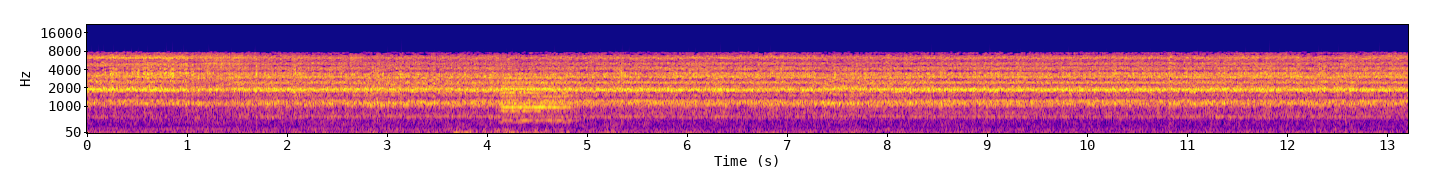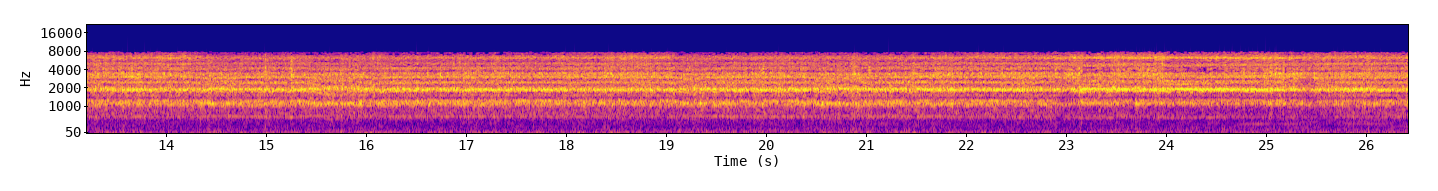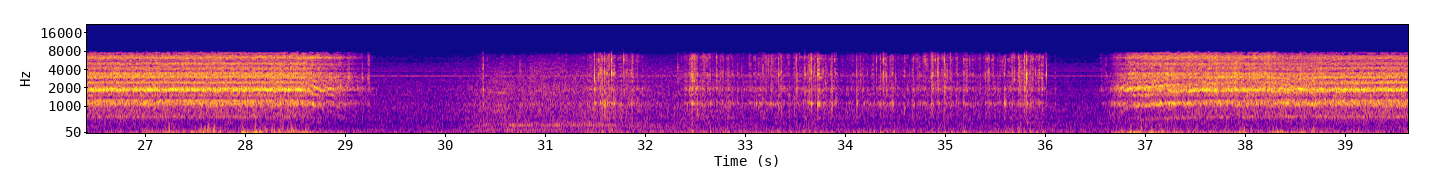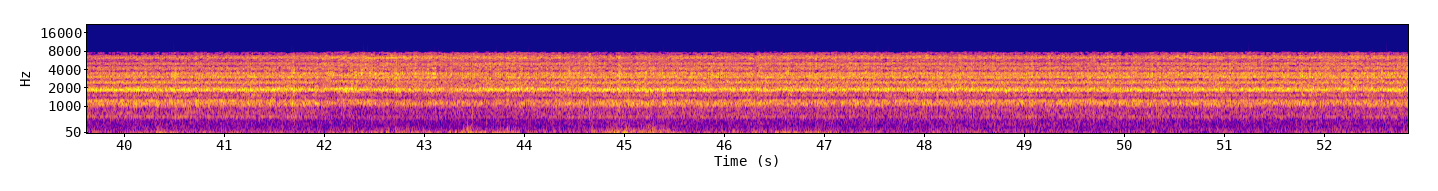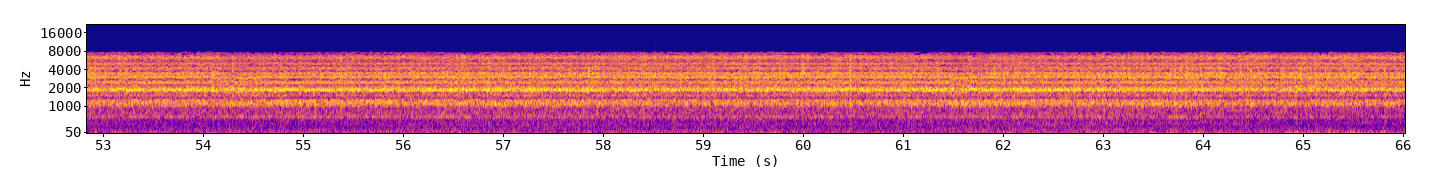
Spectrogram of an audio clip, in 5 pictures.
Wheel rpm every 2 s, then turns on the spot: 160, 160, 160, 160, 160, 160, 160, 160, 160, 160, 160, 160, 160, 160, 70, 0, 20, 20, 70, 160, 160, 160, 160, 160, 160, 160, 160, 160, 160, 160, 160, 160, 160.
32-36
